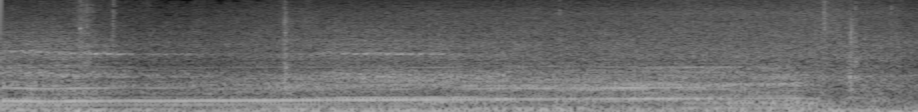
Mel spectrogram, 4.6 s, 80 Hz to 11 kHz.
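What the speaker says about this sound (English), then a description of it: "Well, Matthew Johnson, that was a great little ride in this massive hunk of metal that is the Mercedes AMG GTS." Mercedes-AMG GT63S from 2023 accelerating hard on a race track, its engine roaring loud and steady throughout with a rising tone, heard from inside the car.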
